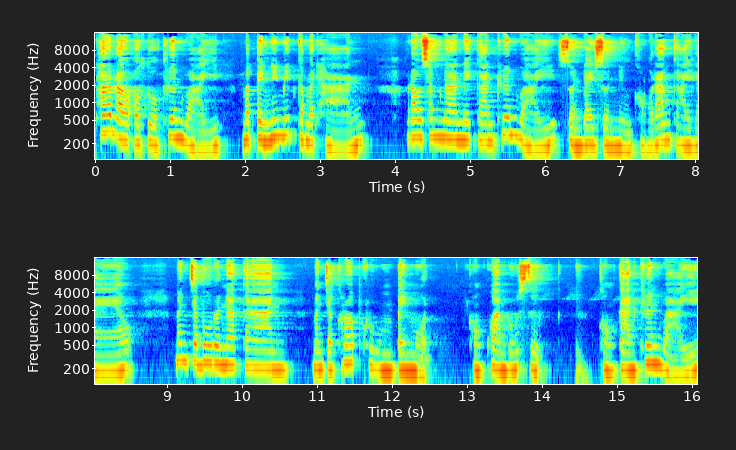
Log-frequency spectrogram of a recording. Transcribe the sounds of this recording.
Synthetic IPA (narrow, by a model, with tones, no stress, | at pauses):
t̪ʰaː˥˩ɾa˧wʔa˧wt̪u˧ɐkʰɾɯ˥˩ənwa˩˦jmaː˧pe˧nːi˦˥mi˦˥t̪̚ka˧mːa˧t̪ʰaː˩˦n | ɾa˧wt͡ɕʰa˧mnaː˧nːa˧jkaː˧nkʰɾɯ˥˩ənwa˩˦jsu˨˩ənda˧jsu˨˩ənːɯ˨˩ŋkʰɔː˩˦ŋɾaː˥˩ŋkaː˧jlɛː˦˥w | ma˧nt͡ɕa˨˩ʔbuː˧ɾa˧naː˧kaː˧nma˧nt͡ɕa˨˩kʰɾɔː˥˩p̚kʰɾu˧mpa˧jmo˨˩t̪̚kʰɔː˩˦ŋkʰwaː˧mɾuː˦˥sɯ˨˩kʰː | ɔː˩˦ŋkaː˧nkʰɾɯ˥˩ənwa˩˦j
